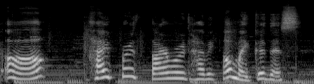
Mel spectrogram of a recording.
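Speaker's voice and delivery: ordinary talk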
